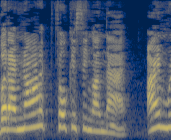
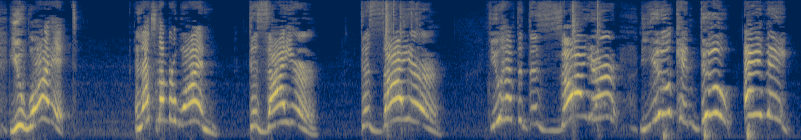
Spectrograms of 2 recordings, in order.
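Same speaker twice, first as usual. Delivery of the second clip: pumped-up, excited, high-pitched motivational yelling; 8 semitones higher than usual. Speaker addressing sixty people watching him, in excited yelling. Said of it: "Stop yelling, [name]".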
